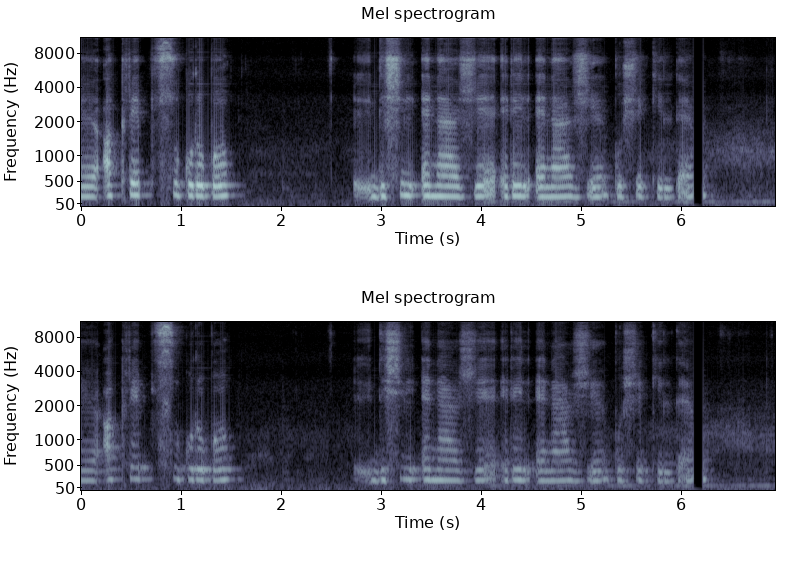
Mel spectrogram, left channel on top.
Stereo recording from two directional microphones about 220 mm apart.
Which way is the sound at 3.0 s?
35° left (ahead or behind).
